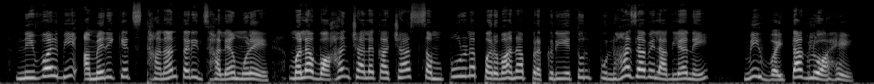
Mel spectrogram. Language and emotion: Marathi, angry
